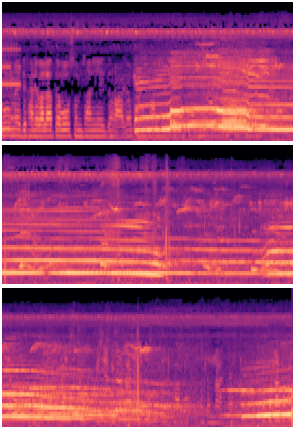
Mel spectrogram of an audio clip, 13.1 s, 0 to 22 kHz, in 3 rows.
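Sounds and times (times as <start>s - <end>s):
overlapping long howls: 2.0s - 13.0s.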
